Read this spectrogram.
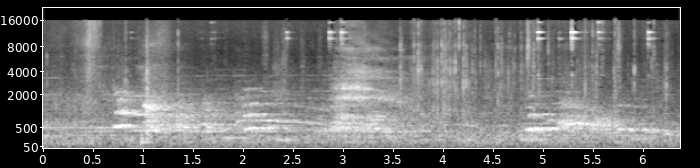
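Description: A dog's collar tags jingle as the dog moves about.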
